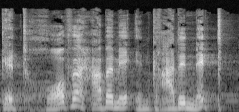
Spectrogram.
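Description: Historical radio play: a boozy, rustic monk, high and unhurried, music underneath. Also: male voice, expressive, fairly bright tone. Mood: evasive. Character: jolly, boozing, greedy male Dominican monk. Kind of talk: German historical radio drama acting. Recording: music behind the voice.

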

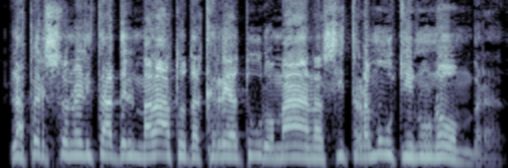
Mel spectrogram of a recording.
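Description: An earnest, melancholy asylum doctor in a radio play. His voice sits a little high for a man and is recorded dry and close. He phrases deliberately and emphatically, leaving weighty pauses as in a stage monologue. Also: fairly bright tone, no room sound. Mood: nostalgic, proud. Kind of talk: theatrical radio drama monologue.

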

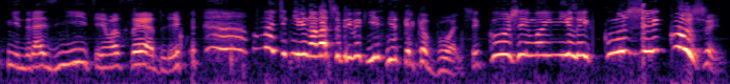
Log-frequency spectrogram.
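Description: An actress in a radio play voicing a doting, excitable middle-aged mother with a gushing manner. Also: extremely high pitch, slow pace, full character voice. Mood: tender, coddling. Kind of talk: theatrical radio play acting.

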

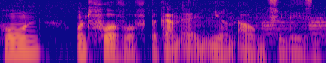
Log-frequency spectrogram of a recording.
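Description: An actor as the grave literary narrator of a radio drama, measured and solemn. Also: male voice, rumbling low, very animated, mellow, faint music behind.

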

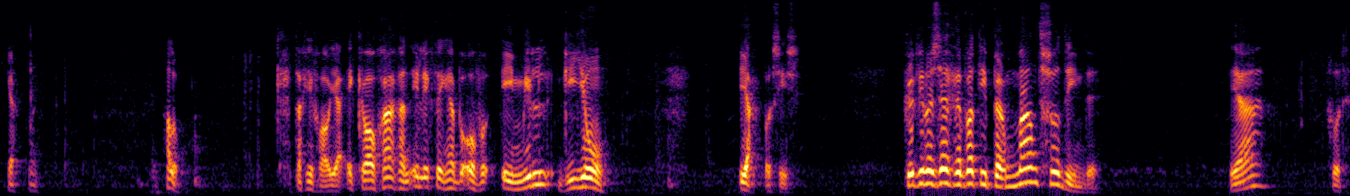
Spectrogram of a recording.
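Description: Shrewd, husky police inspector, animated pitch. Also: male voice, heavily acted. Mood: businesslike. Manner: brisk, questioning, authoritative. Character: shrewd, probing, sceptical male police inspector. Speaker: actor in a radio play. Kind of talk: Dutch radio drama acting.

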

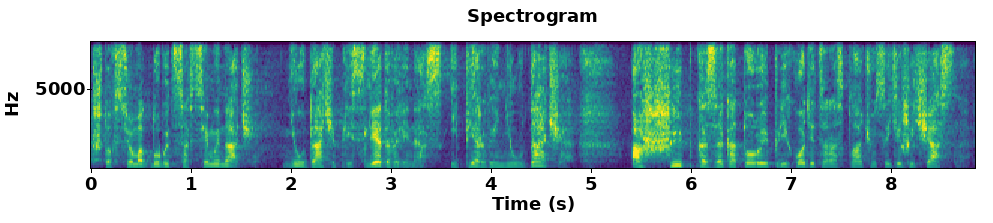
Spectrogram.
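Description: An actor playing an earnest, proud and intense youth in an old radio stage drama, with a deliberate, solemn, declamatory delivery. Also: male voice, medium pitch, fairly bright tone, slightly rough. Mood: solemn, reciting. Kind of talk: mid-century Soviet radio stage drama. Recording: old radio play recording.

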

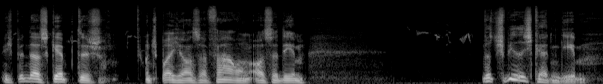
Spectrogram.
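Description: A man's voice: sits low, animated, moderate pace, slightly rough, heavily acted. An actor in a German radio play playing a wry, laconic mobile disc jockey in his mid-thirties who flirts in short, dry phrases. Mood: wry, flirtatious.

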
